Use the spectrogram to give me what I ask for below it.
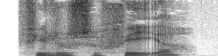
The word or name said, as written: filosofere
